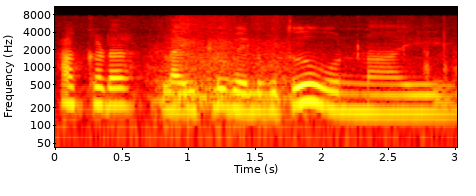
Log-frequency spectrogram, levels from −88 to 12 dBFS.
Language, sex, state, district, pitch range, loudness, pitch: Telugu, female, Andhra Pradesh, Annamaya, 175-220 Hz, -16 LUFS, 185 Hz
